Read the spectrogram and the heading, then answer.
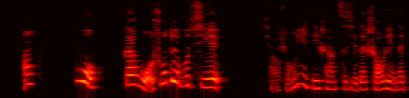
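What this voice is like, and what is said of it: Usual voice. Nothing is said of it.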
